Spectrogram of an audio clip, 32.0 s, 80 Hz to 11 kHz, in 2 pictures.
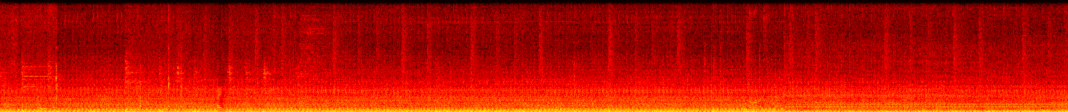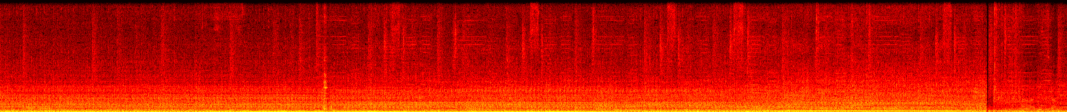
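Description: Yanmar SV05 mini excavator's diesel engine running steadily, with background music playing over it.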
